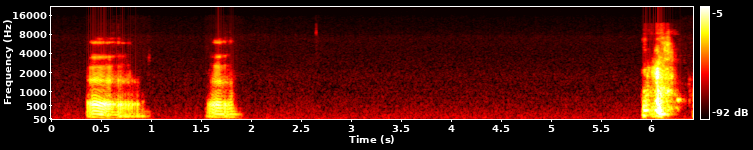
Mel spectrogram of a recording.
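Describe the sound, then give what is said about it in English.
A single sharp sneeze bursts out near the end of a quiet interview stretch, following two short vocal sounds and a long silence. “bless you”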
